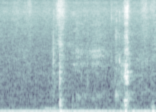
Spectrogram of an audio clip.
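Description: Near silence: room tone with a steady low hum and two faint short knocks, about a second apart.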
